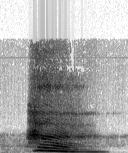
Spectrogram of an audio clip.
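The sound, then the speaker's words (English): A long, deep exhale with a soft voiced, sighing quality, taken during a guided breathing exercise in a healing meditation. Its pitch slides gradually downward before fading out, heard alone with no talking. “take a breath. Inhale through your nose and exhale.”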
